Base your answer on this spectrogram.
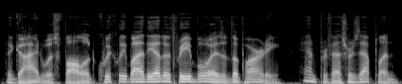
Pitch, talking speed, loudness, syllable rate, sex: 100 Hz, 240 wpm, -18 LUFS, 6.7 syllables/s, male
